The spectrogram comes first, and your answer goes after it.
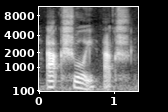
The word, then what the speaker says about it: actually: A lot of people say actually, but uh change the t into a sh hu. Actu actual, right? Actuary. So actual actually actually.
